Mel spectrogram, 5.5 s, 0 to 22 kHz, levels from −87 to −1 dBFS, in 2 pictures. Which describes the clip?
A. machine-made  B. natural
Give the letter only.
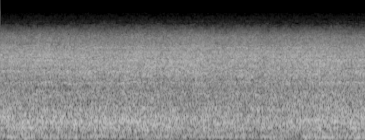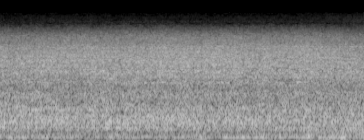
B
